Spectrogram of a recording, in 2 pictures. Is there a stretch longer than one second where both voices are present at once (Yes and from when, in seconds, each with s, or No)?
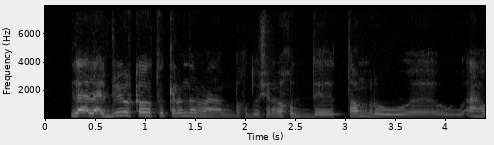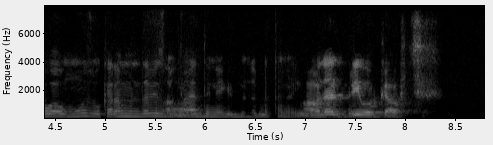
No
